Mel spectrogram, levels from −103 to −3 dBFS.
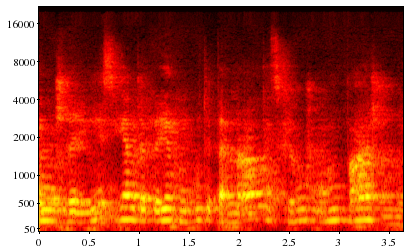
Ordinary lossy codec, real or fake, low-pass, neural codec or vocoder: Opus, 64 kbps; fake; 19.8 kHz; codec, 44.1 kHz, 2.6 kbps, DAC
